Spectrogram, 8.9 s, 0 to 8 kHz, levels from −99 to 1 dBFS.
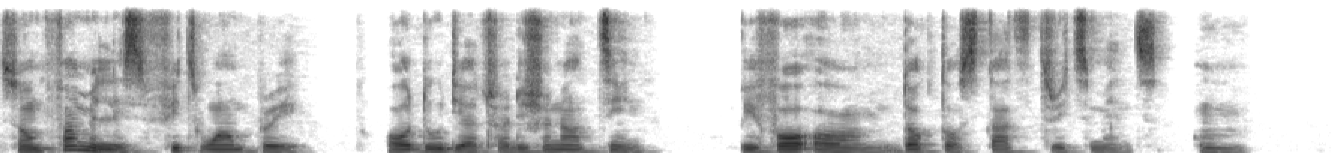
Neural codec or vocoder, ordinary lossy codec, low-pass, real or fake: none; none; 7.2 kHz; real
